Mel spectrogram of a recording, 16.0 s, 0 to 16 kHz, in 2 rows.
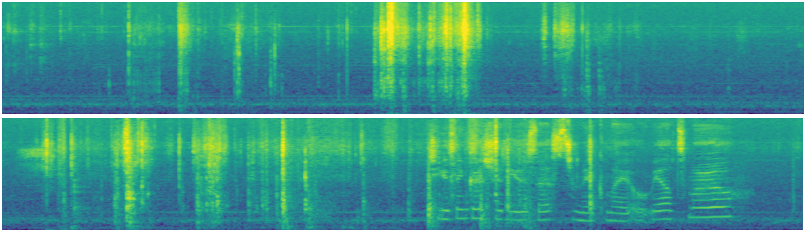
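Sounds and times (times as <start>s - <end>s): packaging rustling: 3.4s - 6.2s, 8.5s - 13.6s
containers clicking and knocking: 8.6s - 14.0s.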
